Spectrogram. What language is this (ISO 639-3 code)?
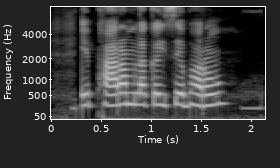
hne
